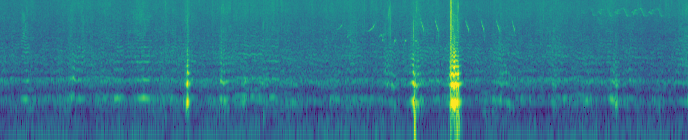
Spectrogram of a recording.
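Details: Honey bees from a colony in an old trash can hum in two clear tonal bands, with sharp loud buzzes as bees zip past close by, strongest near eight and nine seconds.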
